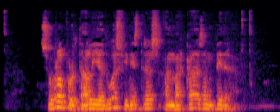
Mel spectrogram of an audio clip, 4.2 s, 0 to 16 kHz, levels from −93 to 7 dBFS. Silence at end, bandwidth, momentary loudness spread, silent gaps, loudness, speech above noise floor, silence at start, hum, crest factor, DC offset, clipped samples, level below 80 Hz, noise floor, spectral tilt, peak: 0.65 s; 11.5 kHz; 8 LU; none; -21 LUFS; 49 dB; 0.65 s; none; 18 dB; under 0.1%; under 0.1%; -62 dBFS; -69 dBFS; -6 dB/octave; -4 dBFS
